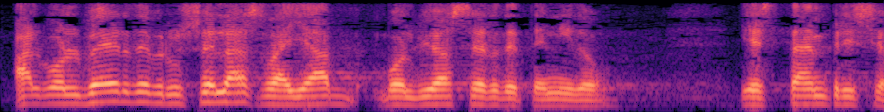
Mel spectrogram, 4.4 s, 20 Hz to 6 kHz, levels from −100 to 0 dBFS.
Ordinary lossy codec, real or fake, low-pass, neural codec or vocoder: none; real; 5.4 kHz; none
